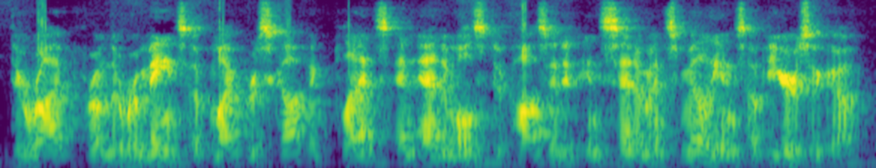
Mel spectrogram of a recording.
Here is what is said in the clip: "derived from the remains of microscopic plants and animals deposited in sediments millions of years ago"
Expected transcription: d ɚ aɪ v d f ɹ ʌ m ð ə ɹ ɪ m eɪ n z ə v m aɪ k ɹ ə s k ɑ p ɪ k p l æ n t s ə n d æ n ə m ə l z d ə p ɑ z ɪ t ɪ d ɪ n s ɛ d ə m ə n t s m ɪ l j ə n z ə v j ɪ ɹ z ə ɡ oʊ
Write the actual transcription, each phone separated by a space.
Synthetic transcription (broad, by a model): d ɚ aɪ v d f ɹ ʌ m ð ə ɹ ɪ m eɪ n z ə v m aɪ k ɹ ə s k ɑ p ɪ k p l æ n t s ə n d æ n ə m l z d ə p ɑ z ɪ t ɪ d ɪ n s ɛ d ə m ə n t s m ɪ l j ə n z ə v j ɪ ɹ z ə ɡ oʊ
